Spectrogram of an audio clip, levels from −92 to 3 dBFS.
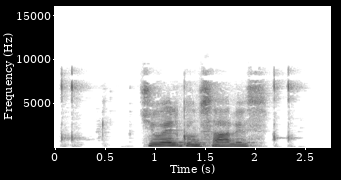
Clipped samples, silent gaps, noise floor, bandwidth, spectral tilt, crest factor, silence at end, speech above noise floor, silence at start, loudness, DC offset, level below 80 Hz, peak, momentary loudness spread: under 0.1%; none; -60 dBFS; 9.4 kHz; -5.5 dB/octave; 20 dB; 0.65 s; 35 dB; 0.85 s; -26 LUFS; under 0.1%; -72 dBFS; -10 dBFS; 22 LU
